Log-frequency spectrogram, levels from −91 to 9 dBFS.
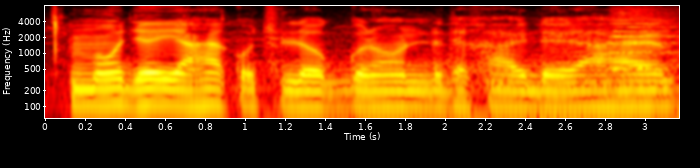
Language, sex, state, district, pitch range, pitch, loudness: Hindi, male, Madhya Pradesh, Katni, 100-105 Hz, 100 Hz, -18 LUFS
